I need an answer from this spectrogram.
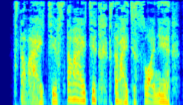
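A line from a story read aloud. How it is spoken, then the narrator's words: Whisper. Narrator (Russian): зашептал он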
